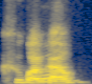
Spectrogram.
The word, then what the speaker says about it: Cuoco: Kaylee Cuoco.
